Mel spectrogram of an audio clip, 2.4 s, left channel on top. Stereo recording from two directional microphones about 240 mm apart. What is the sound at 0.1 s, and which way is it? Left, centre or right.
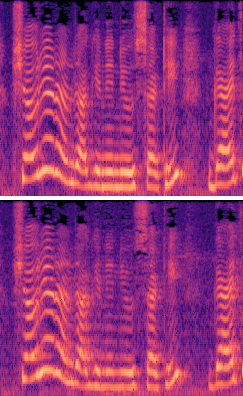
A woman's voice, left.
